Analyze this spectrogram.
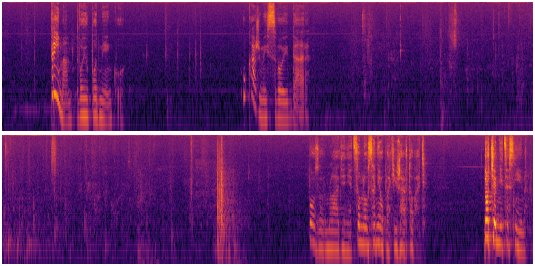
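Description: A woman speaks in a calm, commanding voice.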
